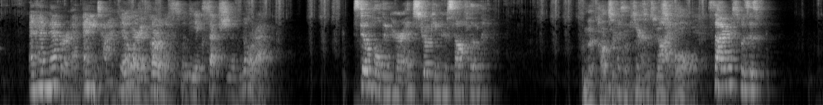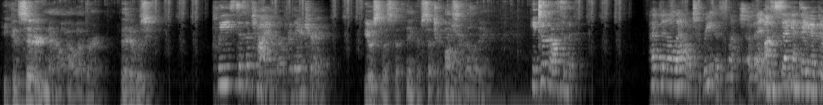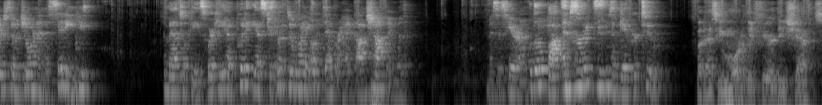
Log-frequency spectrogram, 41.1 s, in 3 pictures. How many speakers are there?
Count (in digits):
4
